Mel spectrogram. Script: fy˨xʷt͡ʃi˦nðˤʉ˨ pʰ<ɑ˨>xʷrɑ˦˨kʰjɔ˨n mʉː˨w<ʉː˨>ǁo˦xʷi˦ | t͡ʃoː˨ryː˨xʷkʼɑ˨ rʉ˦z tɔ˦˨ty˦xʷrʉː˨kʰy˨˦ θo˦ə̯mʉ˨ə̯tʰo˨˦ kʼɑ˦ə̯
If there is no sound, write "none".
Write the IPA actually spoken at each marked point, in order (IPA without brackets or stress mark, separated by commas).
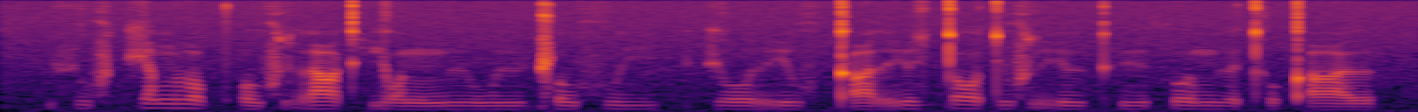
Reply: ɔ˨, ʉː˨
